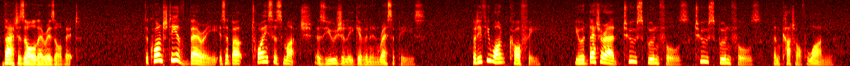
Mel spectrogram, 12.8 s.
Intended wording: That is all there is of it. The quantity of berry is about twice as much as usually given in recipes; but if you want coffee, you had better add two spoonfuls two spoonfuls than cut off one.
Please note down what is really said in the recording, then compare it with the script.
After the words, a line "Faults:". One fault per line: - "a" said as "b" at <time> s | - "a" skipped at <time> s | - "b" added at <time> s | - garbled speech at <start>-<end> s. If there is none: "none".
That is all there is of it. The quantity of berry is about twice as much as usually given in recipes; but if you want coffee, you had better add two spoonfuls two spoonfuls than cut off one.
Faults:
none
